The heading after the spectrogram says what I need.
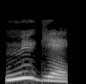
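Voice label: "muguet", French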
